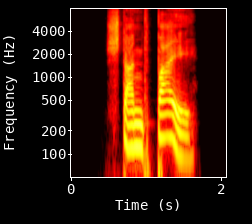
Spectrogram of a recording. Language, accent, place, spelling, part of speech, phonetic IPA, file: German, Germany, Berlin, stand bei, verb, [ˌʃtant ˈbaɪ̯], De-stand bei.ogg
- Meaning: first/third-person singular preterite of beistehen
